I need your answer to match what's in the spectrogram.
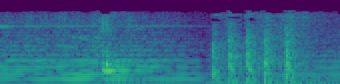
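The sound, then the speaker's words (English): A quick run of four or five firm knocks on an apartment door, fairly loud, following a steady low hum and a single soft thud. “Connie is in the kitchen when she hears a knock on the door.”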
